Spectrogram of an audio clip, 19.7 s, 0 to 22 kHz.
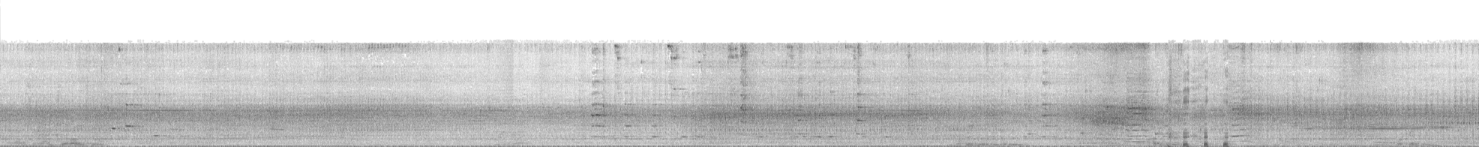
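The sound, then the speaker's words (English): A motorcycle engine runs steadily for the whole stretch, a continuous low drone, with faint indistinct voices and a brief cluster of sharp clicks near the end, as a 103-year-old man rides the motorcycle. “And somehow he paid someone to videotape him riding the motorcycle.”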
